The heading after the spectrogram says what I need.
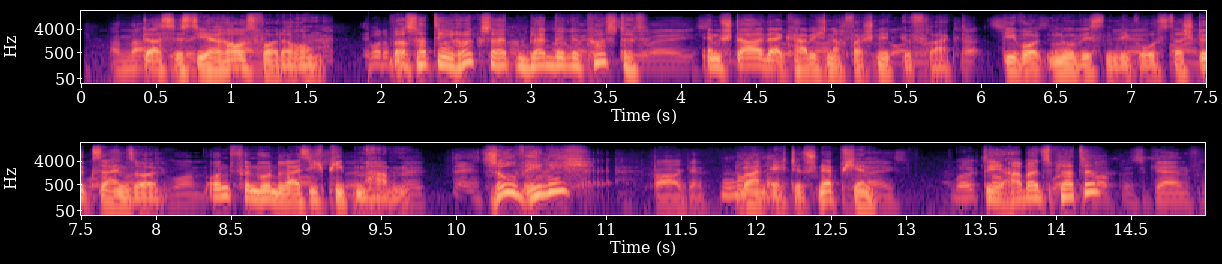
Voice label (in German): Neutral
